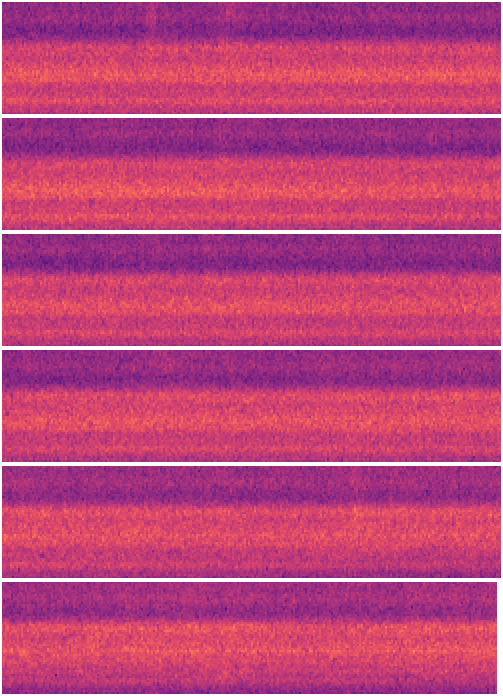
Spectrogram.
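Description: Heavy rain pouring down in a steady, dense hiss, getting slightly softer near the end.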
